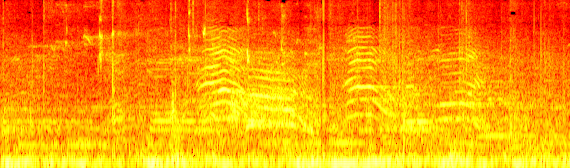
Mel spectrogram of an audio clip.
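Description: Sneakers squeak on the hardwood floor.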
